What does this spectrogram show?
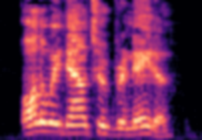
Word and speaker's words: Grenada: the way down to Grenada that's how they pronounce it locally Grenada like hand grenade um and then we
